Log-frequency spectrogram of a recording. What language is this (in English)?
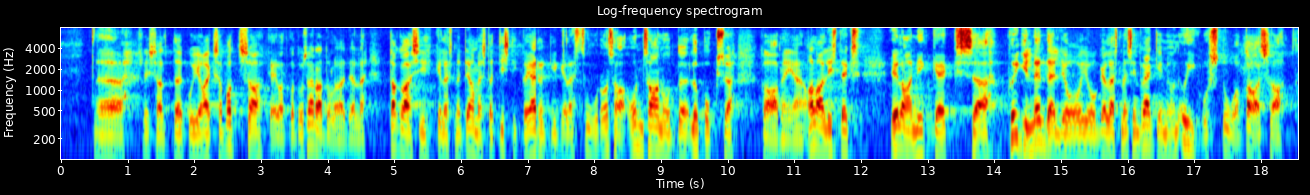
Estonian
